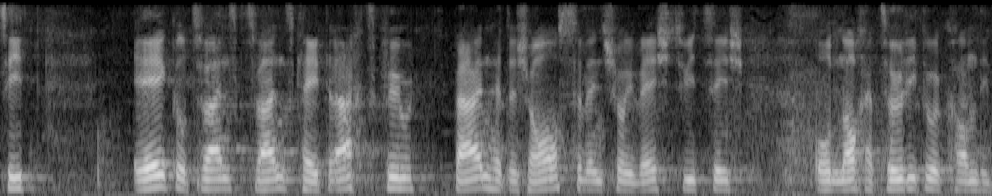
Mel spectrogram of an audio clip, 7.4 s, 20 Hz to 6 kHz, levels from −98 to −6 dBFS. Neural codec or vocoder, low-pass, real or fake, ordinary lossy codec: codec, 16 kHz in and 24 kHz out, 2.2 kbps, FireRedTTS-2 codec; 5.4 kHz; fake; none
